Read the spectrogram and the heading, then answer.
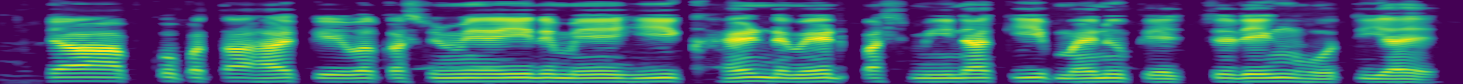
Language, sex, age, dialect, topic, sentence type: Hindi, male, 18-24, Awadhi Bundeli, agriculture, statement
